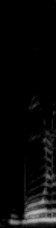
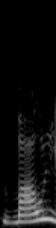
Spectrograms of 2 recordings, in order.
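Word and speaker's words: bowl: याद रखना, बोल उसका सही प्रोनाउंसिएशन है, बाउल नहीं कहते, बाउल रॉन्ग प्रोनाउंसिएशन है।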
